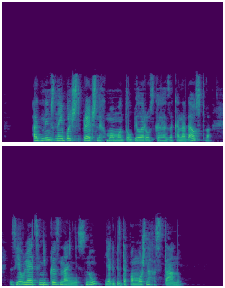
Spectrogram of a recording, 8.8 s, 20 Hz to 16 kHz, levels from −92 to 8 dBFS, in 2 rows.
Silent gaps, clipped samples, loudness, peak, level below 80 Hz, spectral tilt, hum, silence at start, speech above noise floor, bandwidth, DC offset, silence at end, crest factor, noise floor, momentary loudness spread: none; under 0.1%; -24 LUFS; -6 dBFS; -62 dBFS; -5 dB/octave; none; 0.65 s; 66 dB; 8.2 kHz; under 0.1%; 0.85 s; 20 dB; -90 dBFS; 8 LU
